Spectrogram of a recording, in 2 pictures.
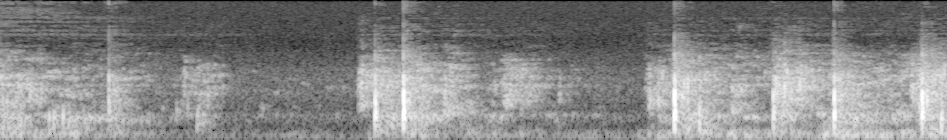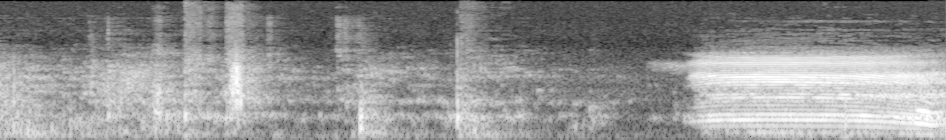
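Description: Scattered thumps and footsteps shuffle around a cattle shed on a coconut farm, then a cow lets out a long, loud moo near the end.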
